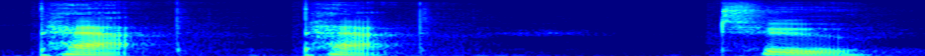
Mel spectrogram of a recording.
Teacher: you can feel it the breath coming out you can see it that's called aspiration the heavy breath the puff of air that comes with stop sounds in english most of the time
